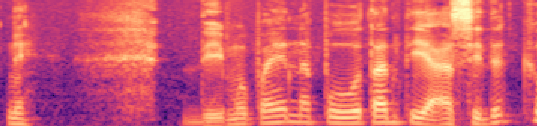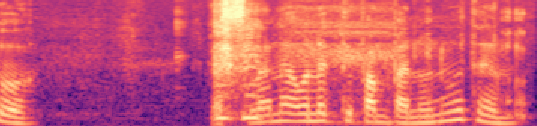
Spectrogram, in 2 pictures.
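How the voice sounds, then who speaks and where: A man's voice: on the high side, expressive, moderate pace, slight background noise, natural voice. A man playing an attentive, reassuring young student suitor in an Ilocano radio drama. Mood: concerned. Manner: earnest, solicitous.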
